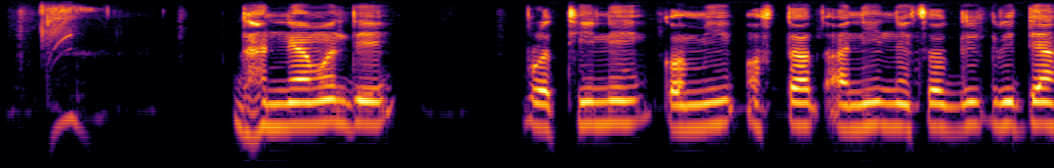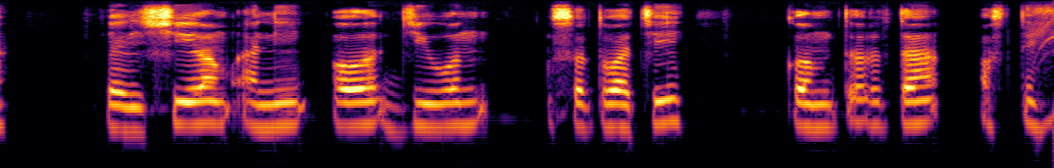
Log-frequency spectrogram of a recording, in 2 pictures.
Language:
Marathi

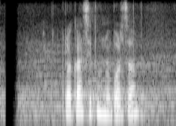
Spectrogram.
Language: Nepali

